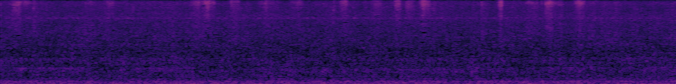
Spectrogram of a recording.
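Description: Cut marker's chisel tip scratching across paper in short, irregular strokes as calligraphy letters are written, over a steady low hum.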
